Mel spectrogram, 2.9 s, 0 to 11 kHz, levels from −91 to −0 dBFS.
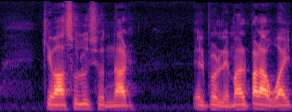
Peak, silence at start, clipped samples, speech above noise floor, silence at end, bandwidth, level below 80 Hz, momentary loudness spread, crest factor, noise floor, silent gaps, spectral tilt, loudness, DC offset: -8 dBFS; 0.45 s; under 0.1%; 39 dB; 0 s; 11 kHz; -74 dBFS; 17 LU; 18 dB; -63 dBFS; none; -4 dB/octave; -25 LUFS; under 0.1%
